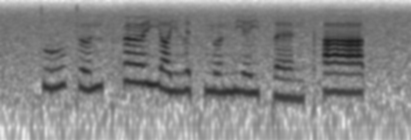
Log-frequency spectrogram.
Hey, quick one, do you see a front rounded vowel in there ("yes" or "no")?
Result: yes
